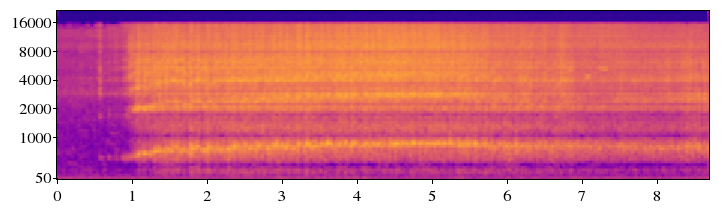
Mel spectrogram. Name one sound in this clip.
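A chemical mixture burns with a loud, steady roaring hiss.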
